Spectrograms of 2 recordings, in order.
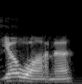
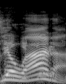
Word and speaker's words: Joanna: Okay, you were so close. It's Joanna. Oh, it's Joanna.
